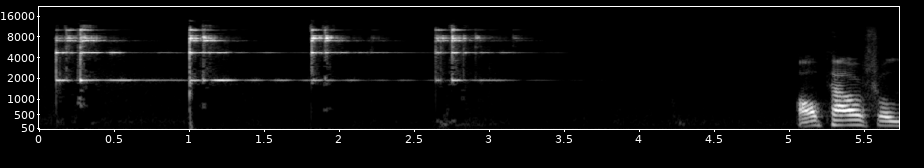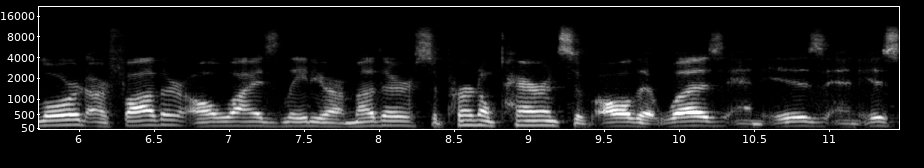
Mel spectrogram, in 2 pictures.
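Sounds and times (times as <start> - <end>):
small bell struck to open a prayer: 0.0 - 3.6
speech: 5.0 - 11.4.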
